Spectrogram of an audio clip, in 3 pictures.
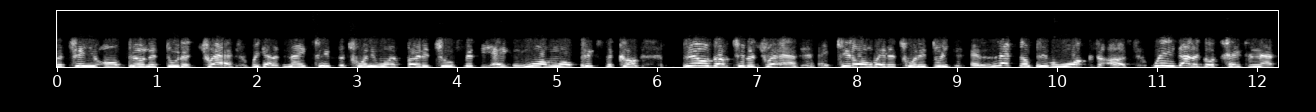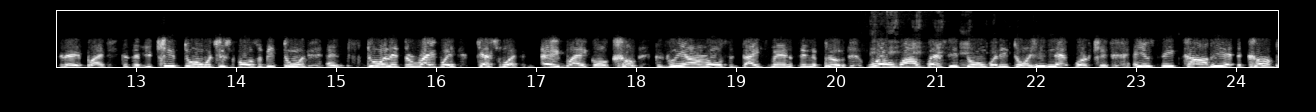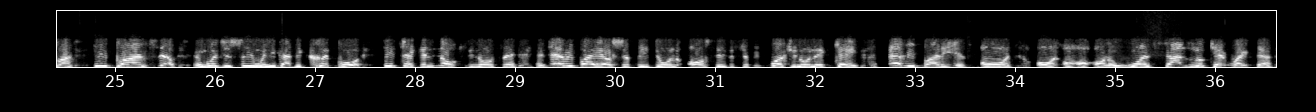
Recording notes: They take phone calls from fans around the world.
